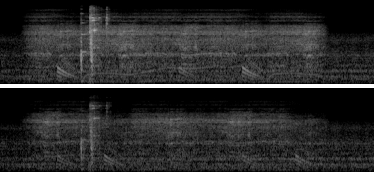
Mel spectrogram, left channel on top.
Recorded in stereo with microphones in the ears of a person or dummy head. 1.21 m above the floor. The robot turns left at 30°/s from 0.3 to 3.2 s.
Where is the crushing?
35° left (ahead or behind), 0.5 m.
